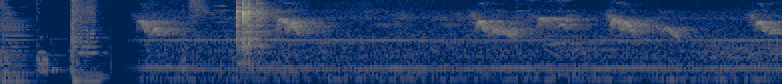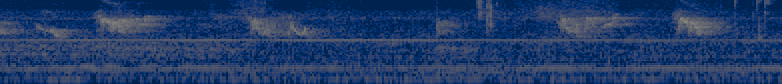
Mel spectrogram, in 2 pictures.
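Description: Small birds chirping in the background: short, high, falling chirps repeating about twice a second over a faint steady hum. A single click about a second in.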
